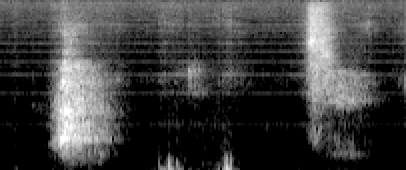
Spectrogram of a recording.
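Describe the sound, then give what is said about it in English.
A single sneeze comes after a sharp noisy intake of breath and two soft low thumps, with no talking around it. “I wonder if we'll sneeze in heaven.”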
